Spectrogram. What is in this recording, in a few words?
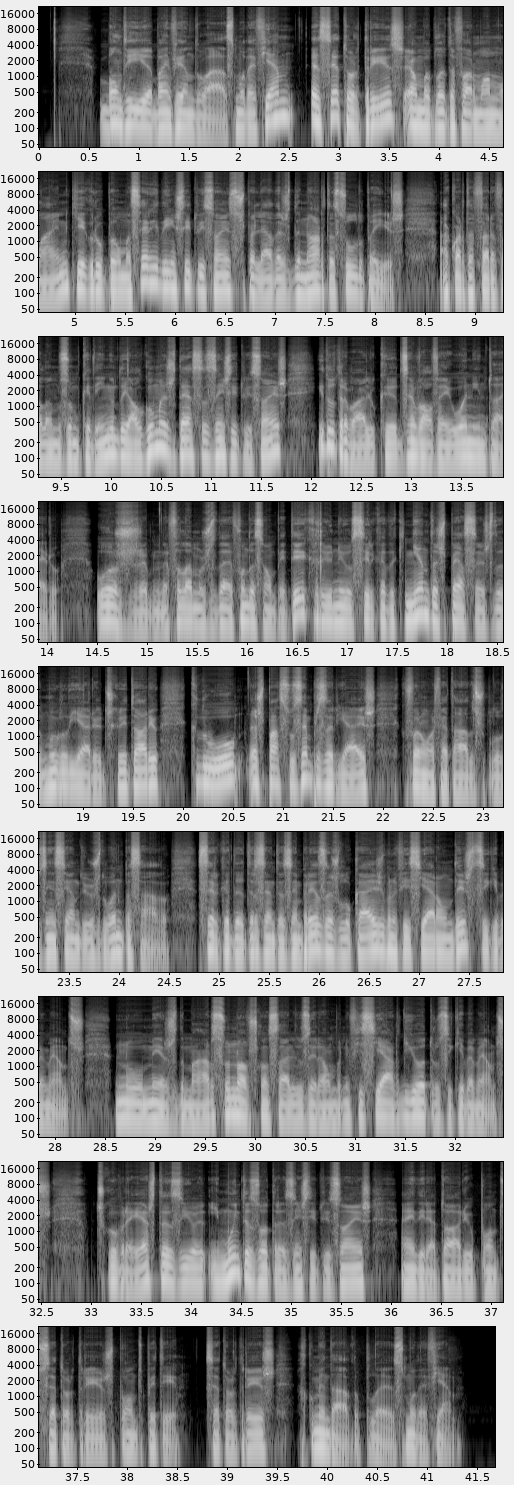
spot radio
